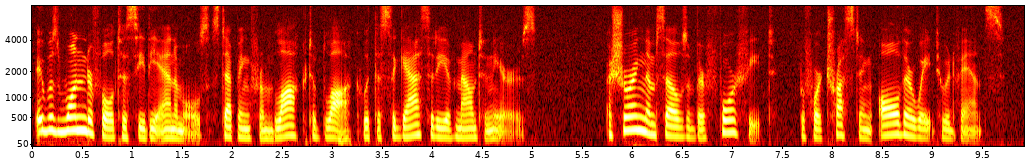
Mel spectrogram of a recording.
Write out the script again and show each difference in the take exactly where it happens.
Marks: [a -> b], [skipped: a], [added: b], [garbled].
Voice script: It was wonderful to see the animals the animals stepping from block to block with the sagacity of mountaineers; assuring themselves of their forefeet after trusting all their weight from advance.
It was wonderful to see the animals [skipped: the animals] stepping from block to block with the sagacity of mountaineers; assuring themselves of their forefeet [after -> before] trusting all their weight [from -> to] advance.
